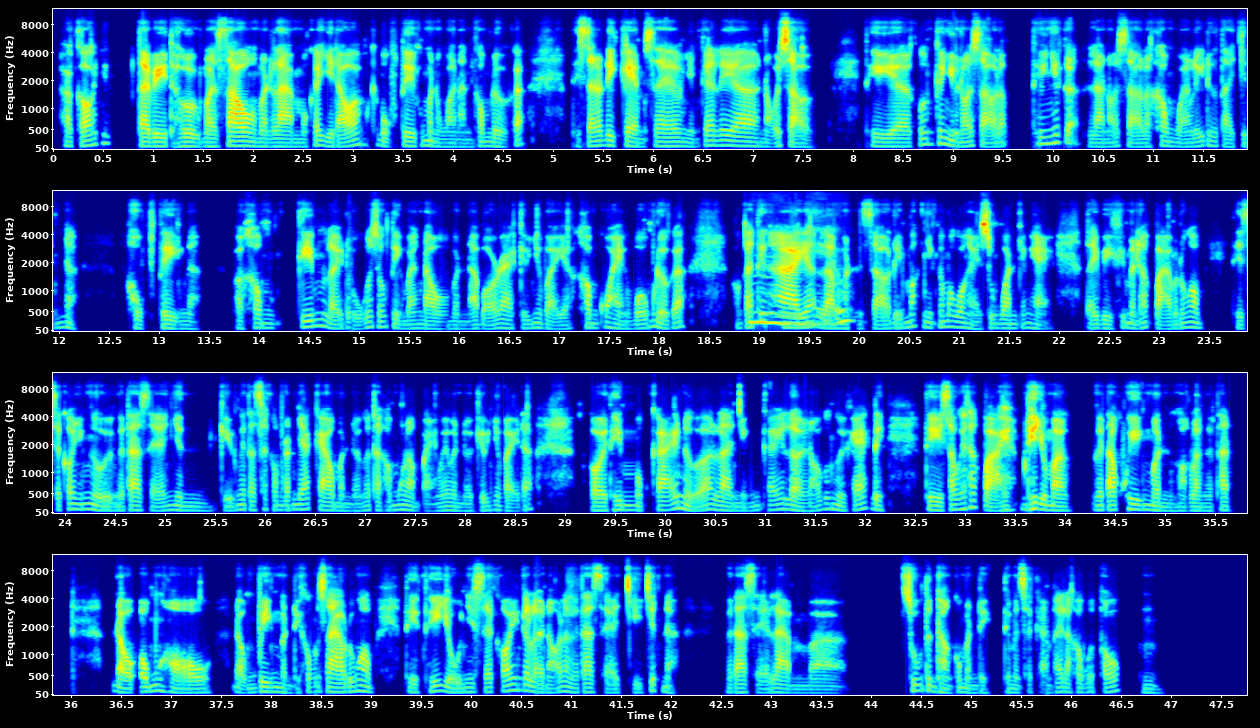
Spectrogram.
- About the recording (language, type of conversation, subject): Vietnamese, advice, Làm thế nào để lấy lại động lực sau khi dự án trước thất bại?
- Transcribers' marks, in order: tapping; "theo" said as "xeo"; other background noise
